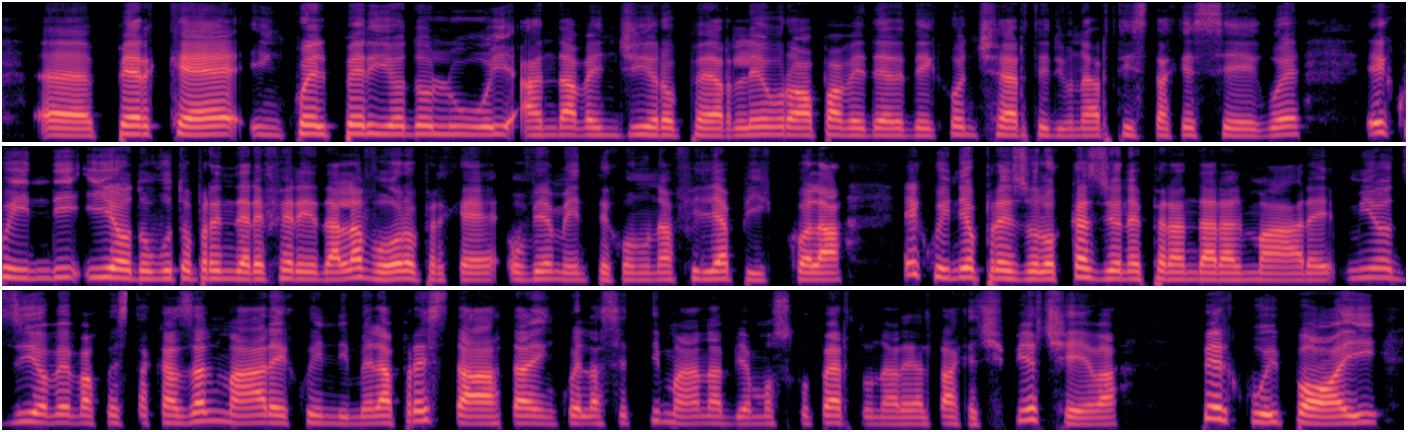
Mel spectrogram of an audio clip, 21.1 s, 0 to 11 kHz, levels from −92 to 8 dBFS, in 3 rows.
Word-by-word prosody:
ehm, 165 Hz, -1 st, +5 dB
perché 195 Hz, -1 st, +6 dB
in 180 Hz, -2 st, -12 dB
quel 200 Hz, -3 st, +3 dB
periodo 200 Hz, -1 st, +1 dB
lui 190 Hz, -1 st, -3 dB
andava 175 Hz, 0 st, 0 dB
in 175 Hz, -1 st, -5 dB
giro 180 Hz, 0 st, -1 dB
per 165 Hz, 0 st, 0 dB
l'Europa, 180 Hz, 0 st, +1 dB
a -, -, +4 dB
vedere 170 Hz, -1 st, -2 dB
dei 165 Hz, -1 st, -6 dB
concerti 175 Hz, -1 st, -2 dB
di 160 Hz, -, -12 dB
un 160 Hz, -, -9 dB
artista 170 Hz, +1 st, -5 dB
che 175 Hz, -, -6 dB
segue, 170 Hz, +3 st, -3 dB, 0.3 s
e 230 Hz, +1 st, +1 dB
quindi 210 Hz, 0 st, -3 dB
io 215 Hz, -1 st, +4 dB
ho -, -, +5 dB
dovuto 185 Hz, +1 st, -2 dB
prendere 180 Hz, -2 st, +1 dB
ferie 175 Hz, -1 st, -1 dB
dal 170 Hz, 0 st, +3 dB
lavoro 185 Hz, -3 st, +4 dB
perché 160 Hz, 0 st, -4 dB
ovviamente 165 Hz, -1 st, -4 dB
con 160 Hz, +1 st, -8 dB
una 165 Hz, +1 st, -3 dB
figlia 185 Hz, +1 st, 0 dB
piccola. 160 Hz, +1 st, +1 dB, 0.3 s
E 285 Hz, -, -2 dB
quindi 215 Hz, -4 st, -1 dB
ho 215 Hz, -, +3 dB
preso 185 Hz, -2 st, +1 dB
l'occasione 180 Hz, -1 st, +2 dB
per 180 Hz, 0 st, -1 dB
andare 165 Hz, -1 st, +2 dB
al 160 Hz, -, 0 dB
mare. 160 Hz, 0 st, -1 dB
Mio 210 Hz, 0 st, -5 dB
zio 200 Hz, +4 st, -2 dB
aveva 185 Hz, -2 st, -1 dB
questa 185 Hz, +1 st, -9 dB
casa 180 Hz, +3 st, +1 dB
al 225 Hz, -, +1 dB
mare, 185 Hz, -2 st, +3 dB
e 175 Hz, -, -5 dB
quindi 170 Hz, -3 st, -8 dB
me 165 Hz, -, -7 dB
l'ha 175 Hz, 0 st, +5 dB
prestata 175 Hz, -5 st, +3 dB
e 170 Hz, -, -2 dB
in 155 Hz, -, -14 dB
quella 170 Hz, +1 st, -3 dB
settimana 170 Hz, -1 st, -6 dB
abbiamo 165 Hz, +1 st, -8 dB
scoperto 175 Hz, 0 st, -3 dB
una 155 Hz, -1 st, -7 dB
realtà 160 Hz, +1 st, -3 dB
che 150 Hz, -, -11 dB
ci 145 Hz, -, -12 dB
piaceva, 160 Hz, -11 st, -1 dB, 0.4 s
per 275 Hz, -3 st, +4 dB
cui 195 Hz, -1 st, +1 dB
poi 175 Hz, 0 st, +4 dB
175 Hz, 200 wpm, -23 LUFS, 165-190 Hz, 0.4 s, perché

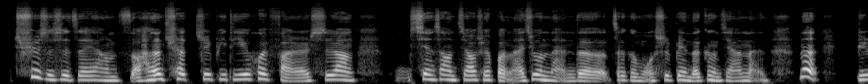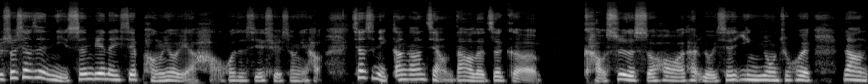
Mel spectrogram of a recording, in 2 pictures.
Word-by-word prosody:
确 345 Hz, -2 st, +1 dB
实 225 Hz, -7 st, 0 dB
是 210 Hz, 0 st, +1 dB
这 200 Hz, 0 st, -2 dB
样 190 Hz, -3 st, 0 dB
子 175 Hz, -1 st, -5 dB
哈。 170 Hz, -, +2 dB
好 200 Hz, +4 st, +2 dB
像 230 Hz, +3 st, +8 dB
ChatGPT 235 Hz, -1 st, 0 dB
会 245 Hz, +1 st, +3 dB
反 160 Hz, -9 st, -3 dB
而 155 Hz, +2 st, -1 dB
是 200 Hz, +4 st, -2 dB
让 210 Hz, -3 st, +3 dB, 0.4 s
嗯， -, -, -21 dB
线 245 Hz, -3 st, +2 dB
上 215 Hz, -2 st, +1 dB
教 205 Hz, 0 st, +1 dB
学 205 Hz, 0 st, 0 dB
本 185 Hz, -4 st, +2 dB
来 160 Hz, -, -2 dB
就 230 Hz, +6 st, +3 dB
难 170 Hz, -5 st, -1 dB
的 160 Hz, -3 st, +1 dB
这 200 Hz, -1 st, -4 dB
个 180 Hz, -2 st, -4 dB
模 165 Hz, 0 st, -4 dB
式 175 Hz, +5 st, -2 dB
变 195 Hz, -1 st, 0 dB
得 160 Hz, -1 st, +1 dB
更 185 Hz, 0 st, 0 dB
加 170 Hz, -2 st, -4 dB
难。 175 Hz, +1 st, -4 dB, 0.3 s
那 350 Hz, -1 st, +6 dB, 0.4 s
比 215 Hz, -, +1 dB
如 230 Hz, -, +2 dB
说 300 Hz, +6 st, +1 dB
像 330 Hz, +2 st, +2 dB
是 315 Hz, -2 st, +1 dB
你 195 Hz, -, 0 dB
身 245 Hz, +8 st, +2 dB
边 255 Hz, 0 st, +6 dB
的 230 Hz, -2 st, +2 dB
一 -, -, +1 dB
些 225 Hz, +2 st, +1 dB
朋 170 Hz, -5 st, -2 dB
友 185 Hz, -3 st, +1 dB
也 -, -, -4 dB
好， -, -, -7 dB
或 185 Hz, 0 st, -4 dB
者 175 Hz, -, -4 dB
一 -, -, -6 dB
些 175 Hz, 0 st, -5 dB
学 165 Hz, -4 st, -6 dB
生 165 Hz, 0 st, -7 dB
也 -, -, -8 dB
好， -, -, -7 dB, 0.3 s
像 315 Hz, -1 st, +2 dB
是 290 Hz, -, -7 dB
你 235 Hz, -7 st, 0 dB
刚 220 Hz, +3 st, 0 dB
刚 230 Hz, +1 st, 0 dB
讲 210 Hz, -3 st, -4 dB
到 190 Hz, -1 st, -1 dB
的 160 Hz, -2 st, +1 dB
这 185 Hz, +2 st, -1 dB
个， -, -, -2 dB, 0.4 s
考 -, -, -2 dB
试 235 Hz, -2 st, +5 dB
的 200 Hz, -, +6 dB
时 170 Hz, -3 st, 0 dB
候 185 Hz, +1 st, -2 dB
啊， 170 Hz, -1 st, -1 dB
它 195 Hz, +2 st, -2 dB
有 160 Hz, -4 st, -1 dB
一 145 Hz, -, -3 dB
些 205 Hz, +4 st, 0 dB
应 215 Hz, -1 st, +2 dB
用， 200 Hz, -1 st, +3 dB
就 200 Hz, +1 st, -3 dB
会 200 Hz, -2 st, +1 dB, 0.3 s
让 205 Hz, -5 st, +1 dB
200 Hz, 310 characters per minute, -21 LUFS, 175-225 Hz, 0.4 s, 像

